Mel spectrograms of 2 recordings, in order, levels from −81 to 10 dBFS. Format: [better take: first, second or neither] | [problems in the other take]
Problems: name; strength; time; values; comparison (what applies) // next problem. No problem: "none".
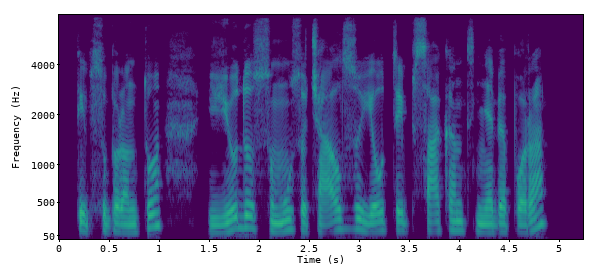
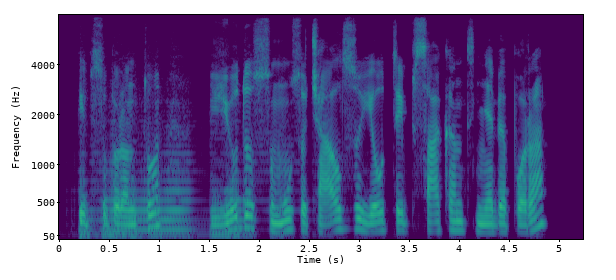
first | noise reduction (neural mask model RNNoise)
